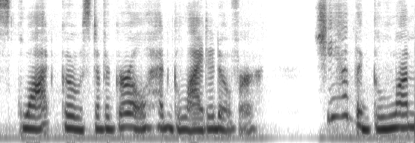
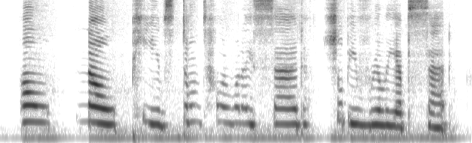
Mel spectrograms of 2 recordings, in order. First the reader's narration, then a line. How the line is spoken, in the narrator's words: Hermione whispered frantically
